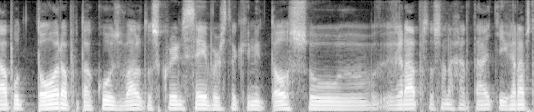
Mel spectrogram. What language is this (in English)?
Greek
